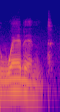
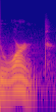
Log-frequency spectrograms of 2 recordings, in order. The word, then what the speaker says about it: weren't: Recordad, no se dice weren't. We weren't. Una sola sílaba.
